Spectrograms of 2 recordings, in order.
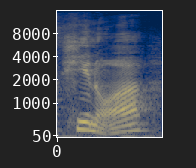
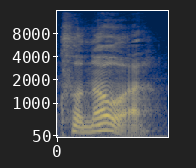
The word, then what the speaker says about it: quinoa: so uh gerd does not know how to pronounce kinoa so he calls it cloa wait you told me this before yes I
